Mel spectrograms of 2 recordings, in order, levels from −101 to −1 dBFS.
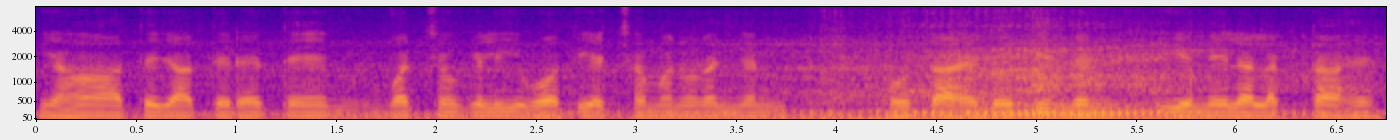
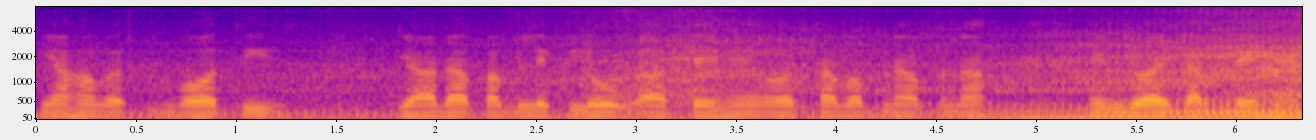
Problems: constant background noise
